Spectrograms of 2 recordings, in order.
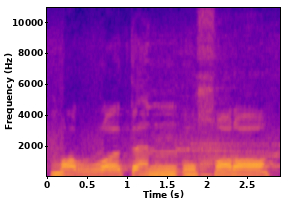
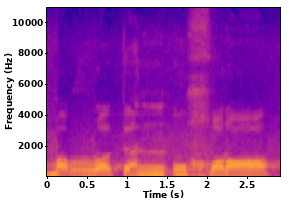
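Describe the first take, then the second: Both takes have the same delivery.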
